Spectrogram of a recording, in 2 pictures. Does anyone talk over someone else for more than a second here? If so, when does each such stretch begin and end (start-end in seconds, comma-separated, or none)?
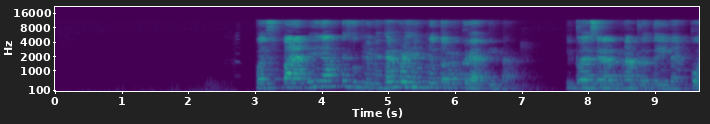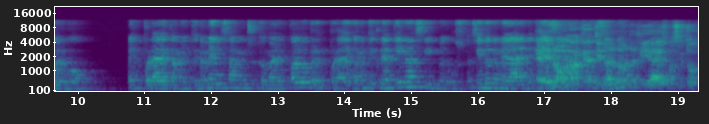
16.9-18.2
